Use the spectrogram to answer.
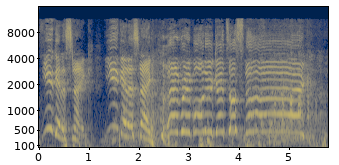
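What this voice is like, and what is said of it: Oprah Winfrey impression. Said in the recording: “my Oprah impression ... It's pretty damn good.”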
